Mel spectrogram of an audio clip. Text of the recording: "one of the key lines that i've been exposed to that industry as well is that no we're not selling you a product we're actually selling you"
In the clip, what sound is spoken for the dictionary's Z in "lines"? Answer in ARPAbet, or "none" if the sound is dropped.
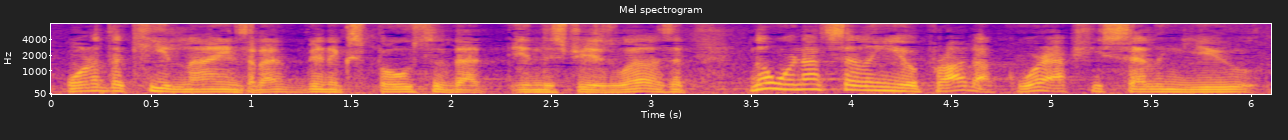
Z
